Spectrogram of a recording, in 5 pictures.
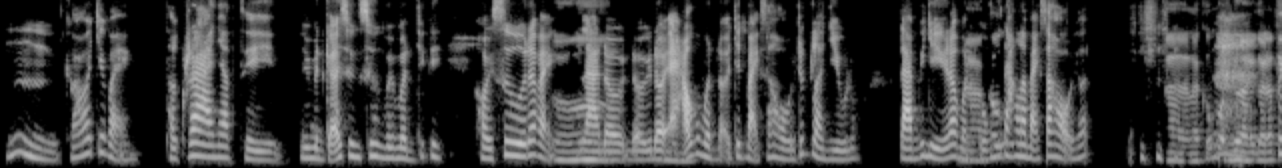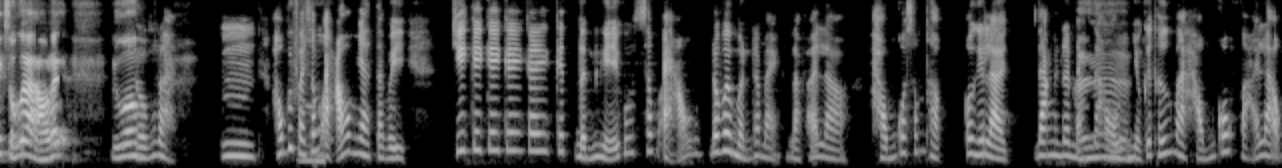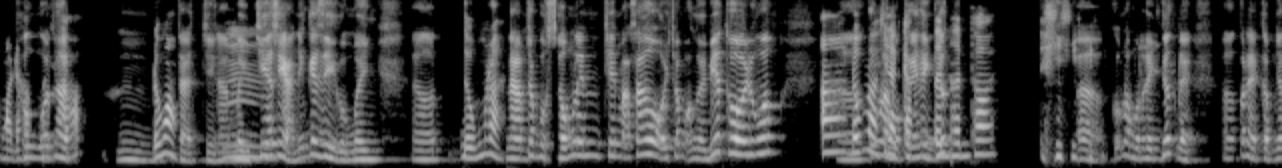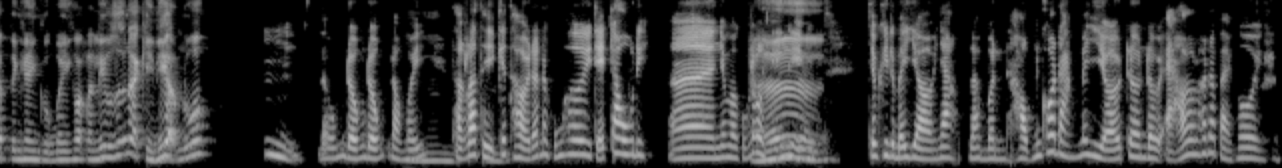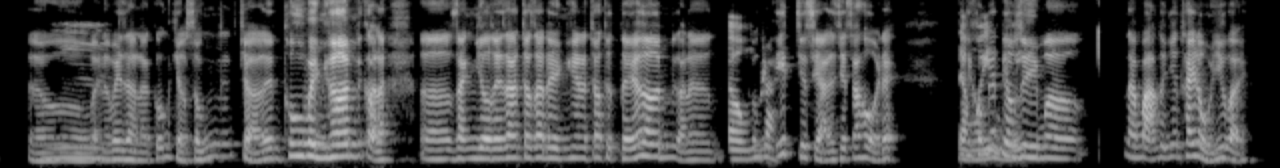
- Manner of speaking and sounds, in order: horn; tapping; laugh; "làm" said as "nàm"; laugh; other background noise; unintelligible speech; "làm" said as "nàm"
- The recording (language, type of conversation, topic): Vietnamese, podcast, Bạn cân bằng giữa đời thực và đời ảo như thế nào?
